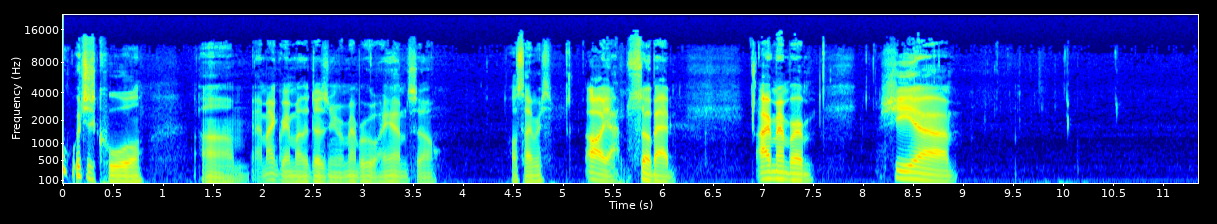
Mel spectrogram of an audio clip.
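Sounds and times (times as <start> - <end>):
speech: 0.0 - 3.8, 4.5 - 6.2, 6.9 - 7.6, 8.2 - 9.0
person chewing beef jerky: 9.2 - 10.7.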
